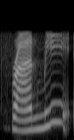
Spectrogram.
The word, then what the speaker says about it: Franmi: My name is Franmi. It's spelled F as in Frank, R-A-N-M-I. It's like Franmi. – Frank. Yeah, it's like Frank, but without the K.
